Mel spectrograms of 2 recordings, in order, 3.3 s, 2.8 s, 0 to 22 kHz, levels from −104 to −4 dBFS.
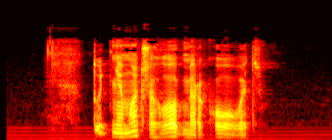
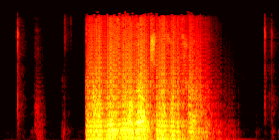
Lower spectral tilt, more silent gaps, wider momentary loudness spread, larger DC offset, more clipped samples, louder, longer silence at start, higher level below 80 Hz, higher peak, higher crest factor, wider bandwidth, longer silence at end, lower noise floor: second, -3.5 dB/octave vs -5 dB/octave; neither; first, 18 LU vs 14 LU; neither; neither; second, -27 LUFS vs -23 LUFS; second, 0.45 s vs 0.85 s; second, -64 dBFS vs -36 dBFS; about the same, -6 dBFS vs -6 dBFS; about the same, 22 dB vs 20 dB; second, 9.4 kHz vs 15 kHz; about the same, 0.7 s vs 0.7 s; about the same, -71 dBFS vs -72 dBFS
